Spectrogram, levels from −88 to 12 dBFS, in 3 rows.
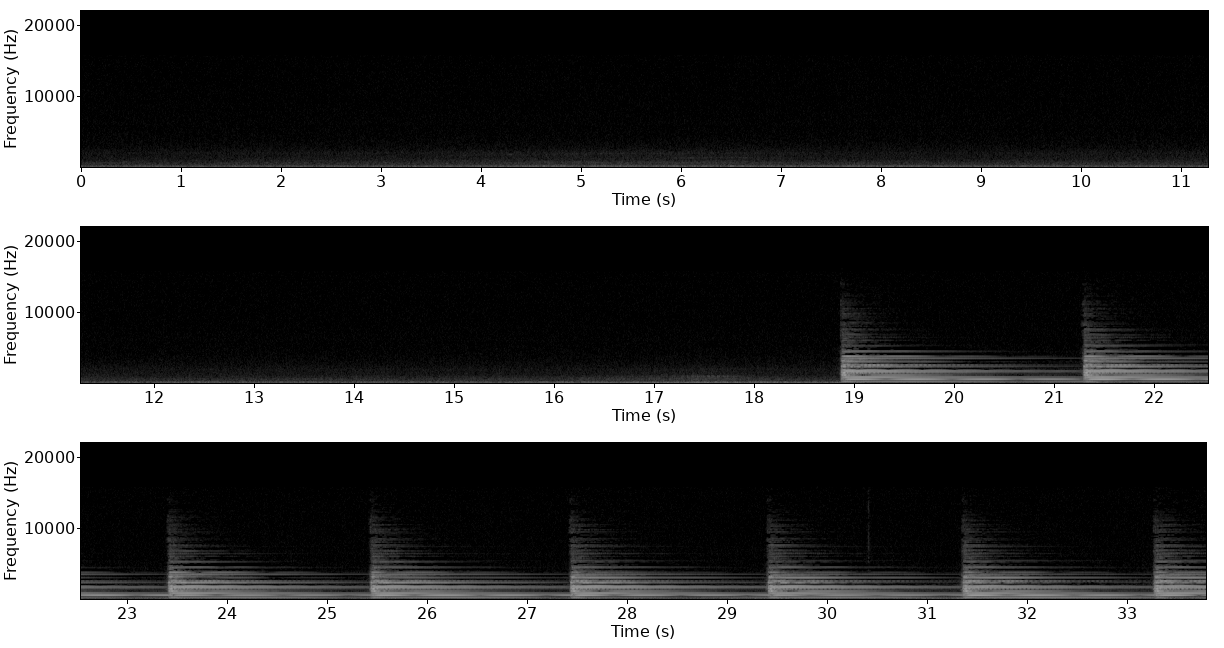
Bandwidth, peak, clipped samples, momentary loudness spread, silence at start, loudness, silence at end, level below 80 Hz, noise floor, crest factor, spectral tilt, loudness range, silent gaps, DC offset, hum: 16 kHz; -12 dBFS; under 0.1%; 15 LU; 4.5 s; -32 LUFS; 0 s; -68 dBFS; -61 dBFS; 24 dB; -3.5 dB/octave; 3 LU; none; under 0.1%; none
